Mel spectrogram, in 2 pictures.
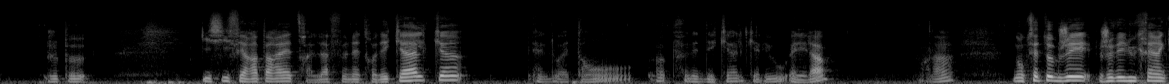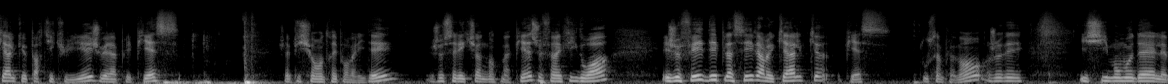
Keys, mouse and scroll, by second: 0.4 click, 2.5 click, 3.5 click, 5.5 click, 6.6 click, 7.3 click, 8.7 click, 10.0 click, 11.3 click, 12.9-14.2 typing, 15.7 click, 17.1 click, 17.3 right click, 19.0 click, 20.2 click, 20.8 click, 22.0 click, 22.4 click, 23.2-23.3 typing.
